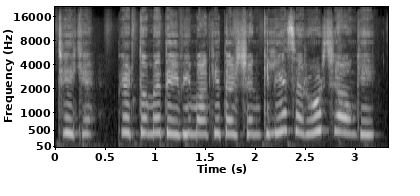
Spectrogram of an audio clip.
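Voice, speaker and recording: A woman's voice: very high voice, little pitch movement, normal speed, mellow, no echo, pitched above the performer's own voice. A woman voicing a frightened, polite young wife who pleads plaintively in a dramatised story, with music behind her. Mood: grateful. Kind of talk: dramatised Hindi audio story.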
